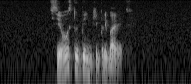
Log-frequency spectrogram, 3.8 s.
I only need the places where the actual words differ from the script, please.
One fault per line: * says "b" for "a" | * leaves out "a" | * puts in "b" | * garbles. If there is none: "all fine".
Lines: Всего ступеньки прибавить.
all fine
